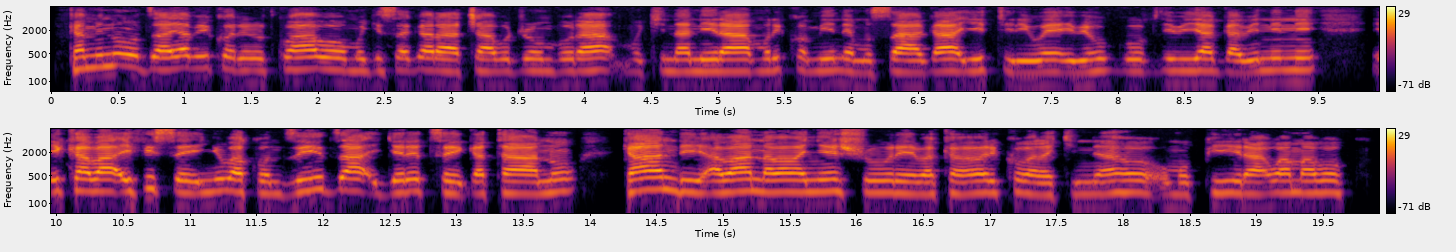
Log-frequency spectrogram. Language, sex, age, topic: Rundi, male, 36-49, education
